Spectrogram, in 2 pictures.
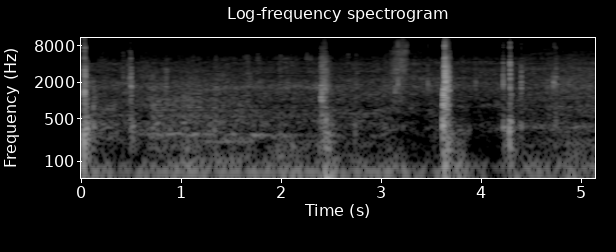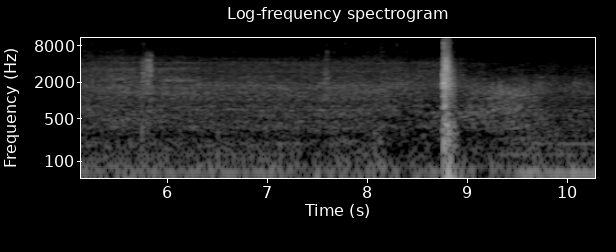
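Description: Doors of a 2019 Chevy Blazer being opened and shut: several sharp thuds, one of the loudest near the end, over a steady low rumble.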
